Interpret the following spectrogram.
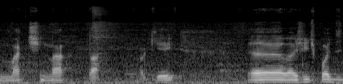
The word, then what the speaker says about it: Matinata: de ogum matinata tá alguns falam mate nada mas a pronúncia correta é matinata ok ela a gente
